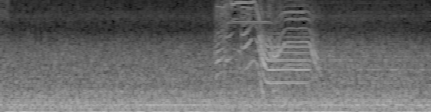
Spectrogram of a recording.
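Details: Killer whale call: one loud, harmonic squeal that sweeps quickly downward, then holds a level, slightly nasal tone for about half a second, set against continuous low underwater rumble and hiss.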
